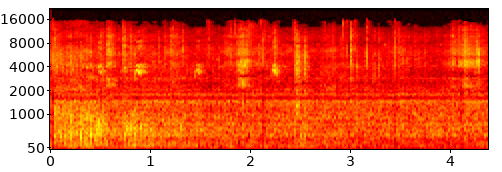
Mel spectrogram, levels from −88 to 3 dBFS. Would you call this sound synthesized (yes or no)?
no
